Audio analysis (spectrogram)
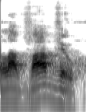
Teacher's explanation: Observem que a sílaba tônica é vá, que é a penúltima, e a palavra termina em L, portanto, acentua-se.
